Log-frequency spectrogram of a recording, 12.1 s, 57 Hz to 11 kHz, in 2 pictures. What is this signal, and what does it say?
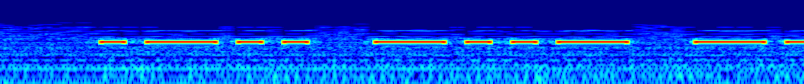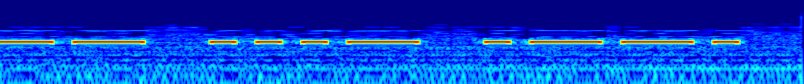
Morse code, heard as a keyed tone, about 7 wpm, 800 Hz. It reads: LXOVP
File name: telegrafia / i2tfj / Lez7 30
